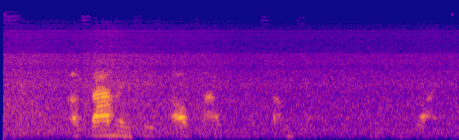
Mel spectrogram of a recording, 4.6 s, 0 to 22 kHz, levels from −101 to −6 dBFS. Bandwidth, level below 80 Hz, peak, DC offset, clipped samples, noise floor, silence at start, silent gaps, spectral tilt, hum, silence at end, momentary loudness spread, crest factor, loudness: 14 kHz; -86 dBFS; -12 dBFS; under 0.1%; under 0.1%; -58 dBFS; 0.2 s; none; -4 dB/octave; none; 0.3 s; 28 LU; 24 dB; -29 LUFS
